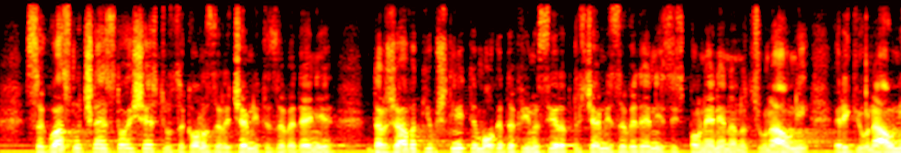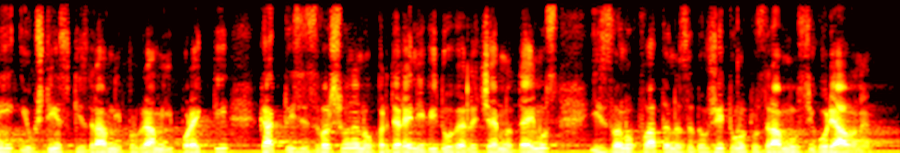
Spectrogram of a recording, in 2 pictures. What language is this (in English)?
Bulgarian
